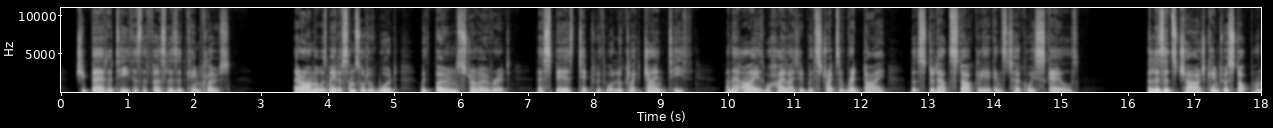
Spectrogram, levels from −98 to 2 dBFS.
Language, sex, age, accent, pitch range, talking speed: English, male, 30-49, British, 100-120 Hz, 195 wpm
